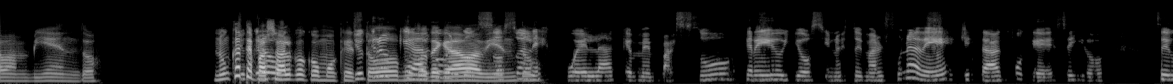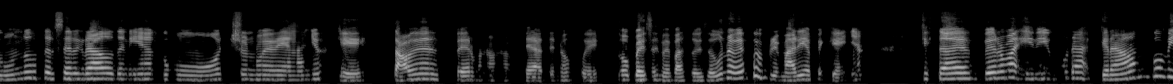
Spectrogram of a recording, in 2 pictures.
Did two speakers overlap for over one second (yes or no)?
yes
